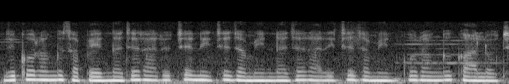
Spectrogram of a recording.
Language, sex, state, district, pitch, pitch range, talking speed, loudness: Rajasthani, female, Rajasthan, Nagaur, 195 Hz, 180-200 Hz, 210 wpm, -11 LUFS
